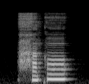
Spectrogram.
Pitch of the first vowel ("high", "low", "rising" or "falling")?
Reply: low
